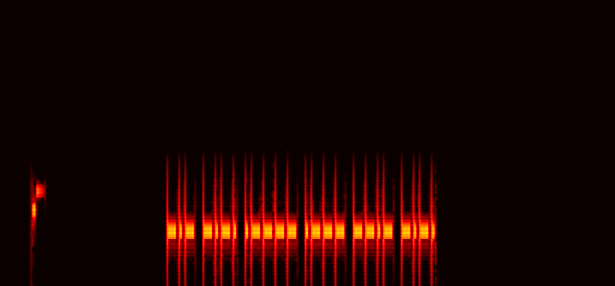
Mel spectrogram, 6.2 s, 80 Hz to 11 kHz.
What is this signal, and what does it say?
Morse code, heard as a keyed tone, about 40 wpm, 700 Hz. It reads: KC1JQC
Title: USA Call Signs 40wpm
